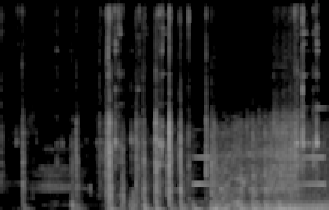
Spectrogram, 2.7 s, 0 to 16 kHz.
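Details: 2000 BMW 328i towed in with no crank, no start (dash lights on); battery, starter and ignition switch replaced without effect, fixed by cleaning the EWS box. Keys rattle, the starter cranks briefly and the engine catches cleanly into a steady run.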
